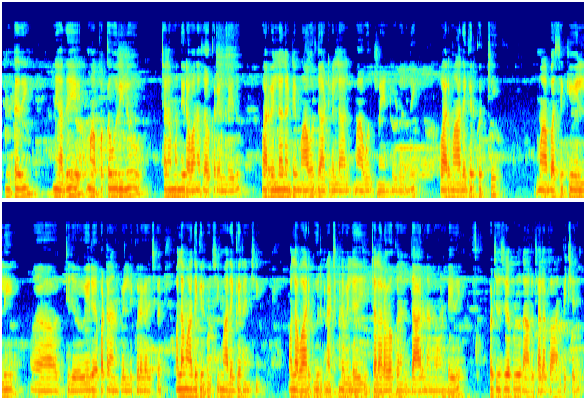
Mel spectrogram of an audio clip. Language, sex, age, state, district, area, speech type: Telugu, male, 18-30, Telangana, Medchal, urban, spontaneous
